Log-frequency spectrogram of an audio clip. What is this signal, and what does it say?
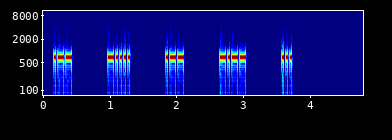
Morse code, heard as a keyed tone, about 42 wpm, spaced as for 14 wpm, 700 Hz. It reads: W6WYS
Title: USA Call Signs - 5 Characters - 6x Character Spacing - 40wpm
